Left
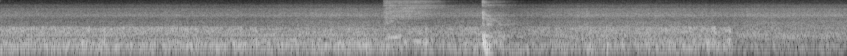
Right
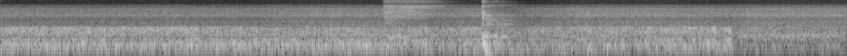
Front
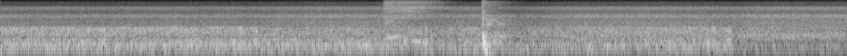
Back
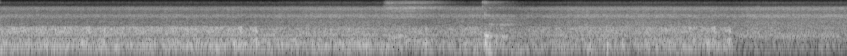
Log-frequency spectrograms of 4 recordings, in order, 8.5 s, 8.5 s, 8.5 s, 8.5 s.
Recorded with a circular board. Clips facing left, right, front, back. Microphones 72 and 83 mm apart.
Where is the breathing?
5° left, 6 m.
